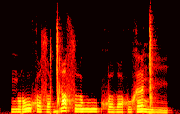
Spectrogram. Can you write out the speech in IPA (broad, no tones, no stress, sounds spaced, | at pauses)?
n u ɾ o x u zˤ u ɡ͡ǀ i sˤ u | x u ðˤ o x u x ɛ ŋ͡ǀ i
